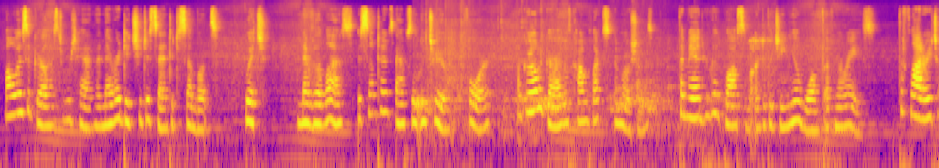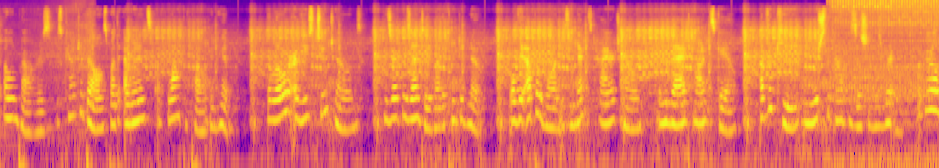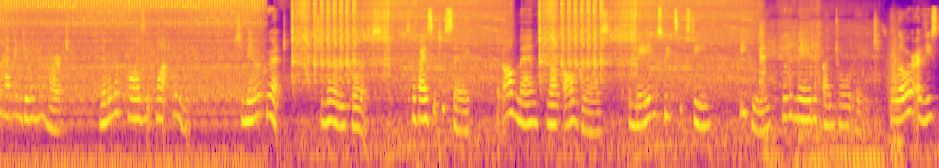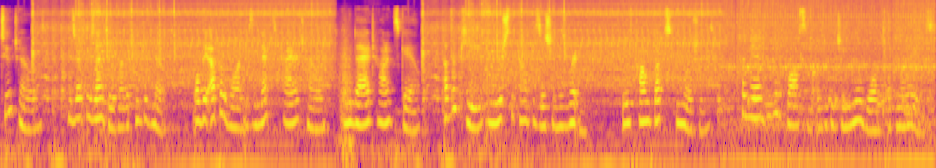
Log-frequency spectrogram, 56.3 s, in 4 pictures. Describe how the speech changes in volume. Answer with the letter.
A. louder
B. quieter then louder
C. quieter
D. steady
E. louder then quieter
D.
